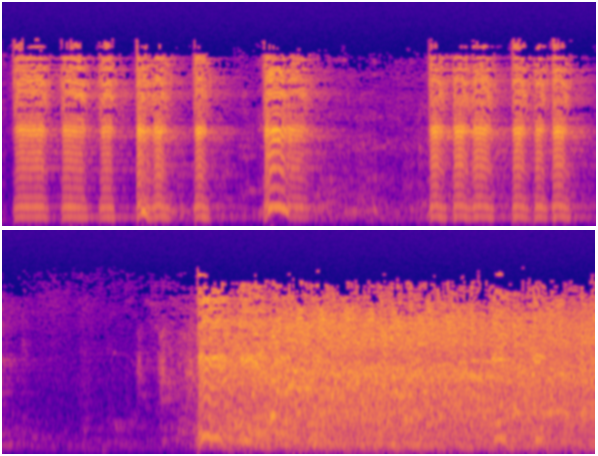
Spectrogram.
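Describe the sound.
Several bursts of rapid, nasal duck quacks come in quick rhythmic runs over about six seconds, fairly loud, then a brief lull gives way to a steady wash of crowd noise.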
